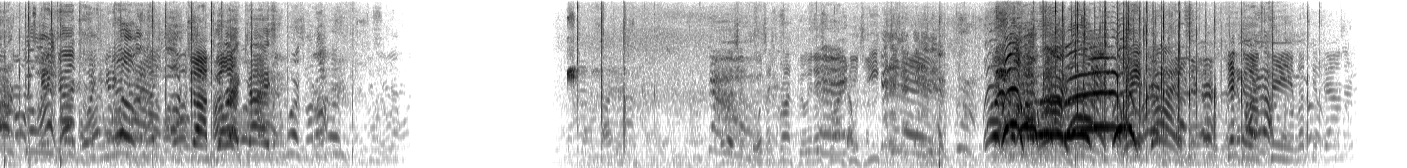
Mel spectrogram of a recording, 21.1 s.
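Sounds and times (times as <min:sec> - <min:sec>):
amateur American football game: 0:00.0 - 0:05.6, 0:10.2 - 0:19.8.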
